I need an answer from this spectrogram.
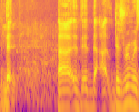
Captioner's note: laughter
